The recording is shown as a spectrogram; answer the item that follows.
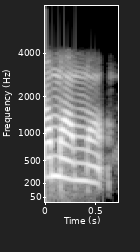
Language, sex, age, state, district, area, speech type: Tamil, female, 18-30, Tamil Nadu, Thoothukudi, rural, conversation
